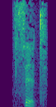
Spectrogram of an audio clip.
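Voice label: "sit", spoken word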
